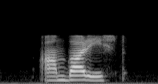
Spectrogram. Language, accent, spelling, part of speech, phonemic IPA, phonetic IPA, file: Armenian, Eastern Armenian, ամբարիշտ, adjective, /ɑmbɑˈɾiʃt/, [ɑmbɑɾíʃt], Hy-ամբարիշտ.ogg
- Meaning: 1. godless, impious 2. evil, wicked; cruel 3. quarrelsome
